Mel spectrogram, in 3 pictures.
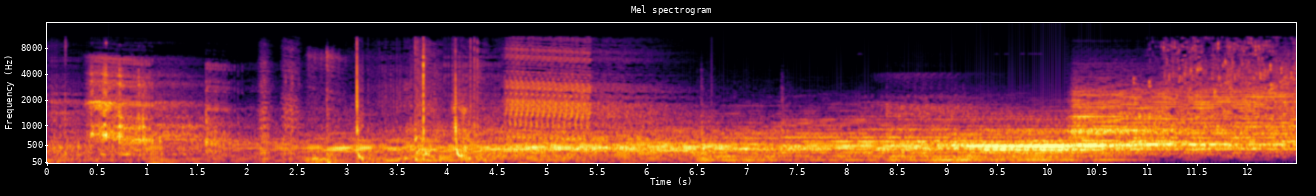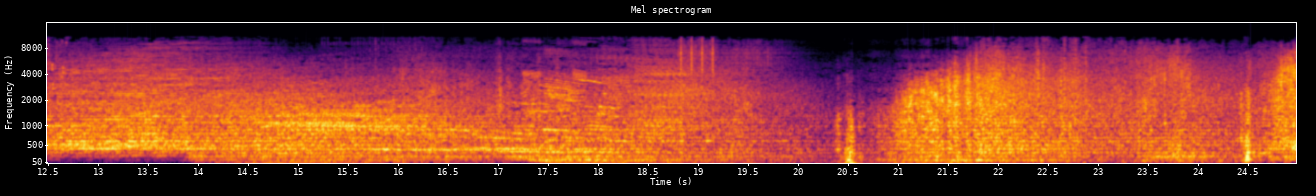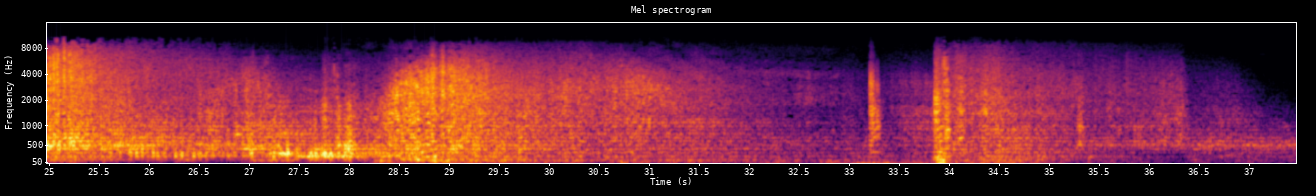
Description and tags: Long Atmos1 (Another Planet Brought To Life)
Little bit of work playing around with the GrainCloud...
granular, space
